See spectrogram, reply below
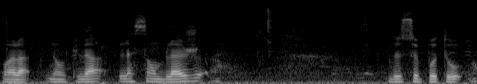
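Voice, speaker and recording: Man guiding a site tour, mellow tone, faint outdoor noise behind. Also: mid-range voice, flat delivery, takes it slowly. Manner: informal, explanatory, with hesitant fillers. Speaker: construction company guide. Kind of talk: on-site walkthrough narration.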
